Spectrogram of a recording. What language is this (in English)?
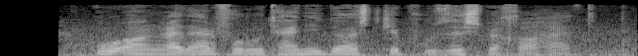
Persian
